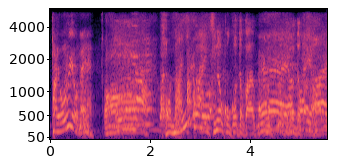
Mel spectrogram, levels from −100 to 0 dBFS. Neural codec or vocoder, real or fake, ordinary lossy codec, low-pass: codec, 44.1 kHz, 7.8 kbps, Pupu-Codec; fake; AAC, 32 kbps; 5.4 kHz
